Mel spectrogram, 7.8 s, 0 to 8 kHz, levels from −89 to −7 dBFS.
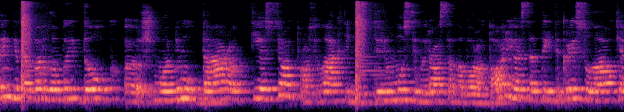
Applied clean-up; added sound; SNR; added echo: none; Snare drum; 13 dB; reverberation time 0.6 s.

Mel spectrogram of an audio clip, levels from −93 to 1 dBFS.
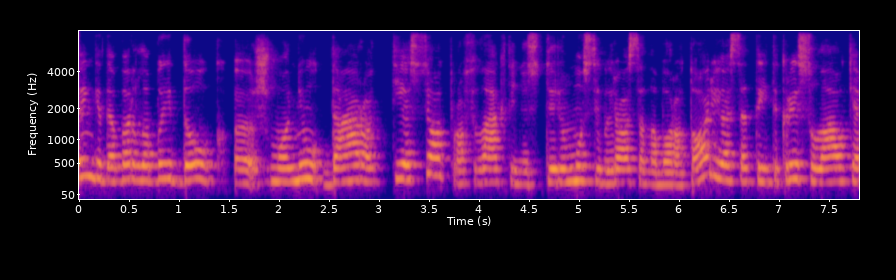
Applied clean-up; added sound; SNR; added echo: none; none; none; none.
